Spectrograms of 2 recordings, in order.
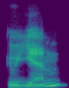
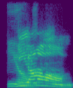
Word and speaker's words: Guillaume: and the chancellor, Guillaume, not sure how to pronounce William, Heather, help me out. Guillaume Juvenal des Ursins. Guillaume, thank you.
